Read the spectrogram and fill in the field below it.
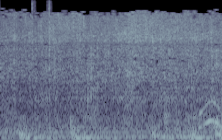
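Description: Ginger, garlic and turmeric stirred into golden-brown onions in a hot pan make a brief, dense, even sizzle, loud and close, with no one speaking.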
